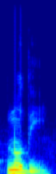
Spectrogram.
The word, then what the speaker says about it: নদী: এরপরে দেখো নদী, যদিও নর সাথে অ আছে, কিন্তু আমরা উচ্চারণ পাচ্ছি নো, ওকার দিয়ে পাচ্ছি, নদী।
